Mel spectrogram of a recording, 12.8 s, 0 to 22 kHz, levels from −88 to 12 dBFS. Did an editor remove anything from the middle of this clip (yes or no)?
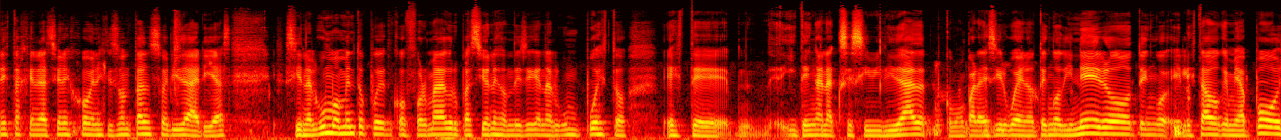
yes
